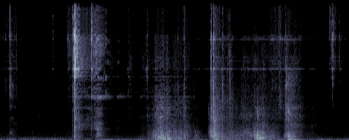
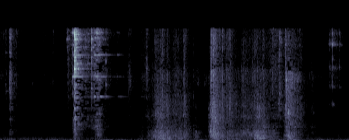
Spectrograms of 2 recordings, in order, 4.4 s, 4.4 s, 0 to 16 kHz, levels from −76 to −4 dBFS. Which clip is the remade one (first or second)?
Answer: first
